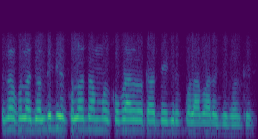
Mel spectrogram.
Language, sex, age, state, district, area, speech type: Odia, male, 45-60, Odisha, Bargarh, urban, conversation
